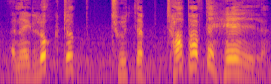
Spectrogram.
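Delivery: Welsh lilt drifting toward Irish; sing-song Welsh storyteller, slow at end; attempted Welsh accent. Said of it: "your version of Irish".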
